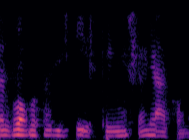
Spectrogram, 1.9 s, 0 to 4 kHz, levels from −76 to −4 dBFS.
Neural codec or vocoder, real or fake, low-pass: codec, 16 kHz in and 24 kHz out, 0.6 kbps, FireRedTTS-2 codec; fake; 3.6 kHz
